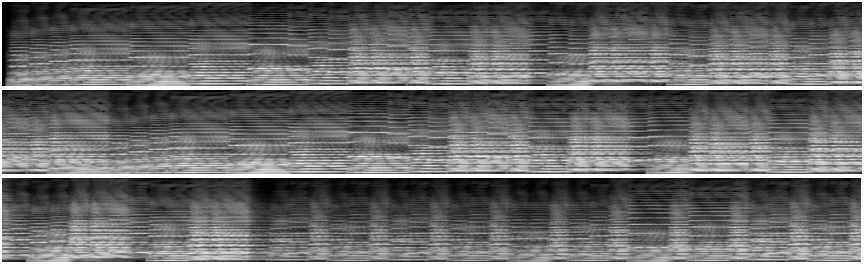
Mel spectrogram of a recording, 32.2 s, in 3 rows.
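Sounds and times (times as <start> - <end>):
accordion: 0.1 - 32.2.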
